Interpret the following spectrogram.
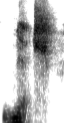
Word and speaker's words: niche: a niche player and for americans who are listening that's niche and the americans there's one thing that rhymes with niche and that is they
